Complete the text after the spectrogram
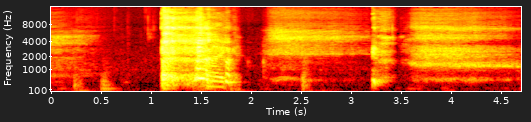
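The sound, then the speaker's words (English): A loud, harsh cough bursts out, followed a couple of seconds later by a shorter, lighter cough, with quiet breathy noise in between and no talking. “Or you can cough, you know, that way.”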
